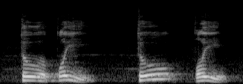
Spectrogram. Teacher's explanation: Jadi tu ada hamasnya, toi tanpa hamas. Tu toi. Jangan sampai tu ti semuanya ada hamasnya atau tu toi semuanya jahar.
